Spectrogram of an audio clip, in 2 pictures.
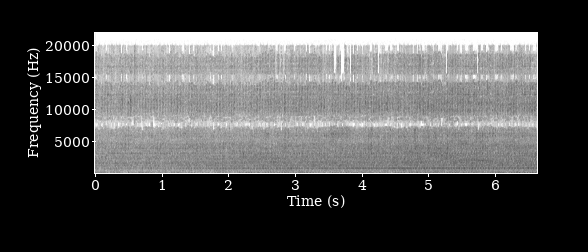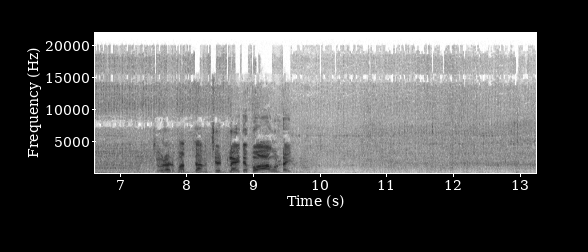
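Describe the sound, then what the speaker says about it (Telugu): A motorbike ride past a tree-lined park in Uppal Bhagayath, Hyderabad: a steady engine drone mixed with wind rush, with someone talking over it partway through. "మనం బైక్ మీద వెళ్తున్నాము"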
